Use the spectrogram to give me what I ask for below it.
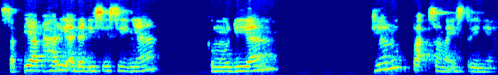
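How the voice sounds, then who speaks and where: A woman's voice: mid-range voice, expressive, normal speed, darkish tone. A woman in her forties telling a personal family story in an interview, often acting out the voices of the people she quotes. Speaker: guest sharing caregiving experience. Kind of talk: conversational interview. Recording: slightly dull, lo-fi call audio.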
